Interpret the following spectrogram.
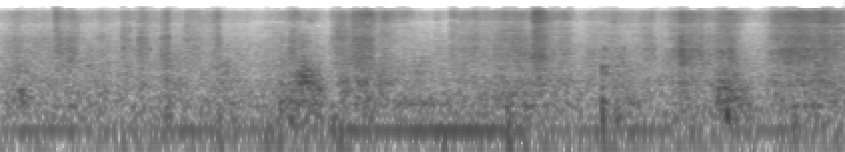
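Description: Faint rustling and brushing of cotton fabric as hands smooth and tuck binding flat on a sewing machine bed, over a low steady hum.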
